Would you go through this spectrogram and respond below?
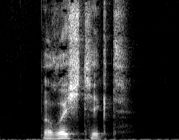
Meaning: infamous, notorious
- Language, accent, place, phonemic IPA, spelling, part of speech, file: German, Germany, Berlin, /bəˈʁʏçtɪçt/, berüchtigt, adjective, De-berüchtigt.ogg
